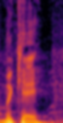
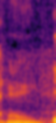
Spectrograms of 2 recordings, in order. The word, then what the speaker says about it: MacKaye: Oh, MacKaye. Yeah. MacKaye.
